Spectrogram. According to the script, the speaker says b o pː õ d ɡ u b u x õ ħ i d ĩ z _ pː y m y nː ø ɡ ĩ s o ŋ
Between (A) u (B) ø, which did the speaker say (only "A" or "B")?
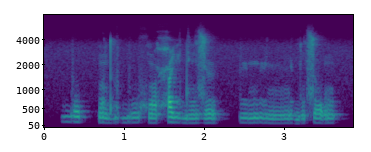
B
